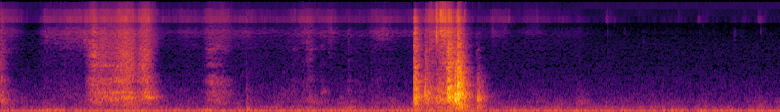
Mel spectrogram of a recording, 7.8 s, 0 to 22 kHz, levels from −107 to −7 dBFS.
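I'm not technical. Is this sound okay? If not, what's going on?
No. From start to finish the sound is rough and grainy, and clean tones take on a noisy, fizzy edge. This is most likely Opus compression squeezed too hard. The encoder ran short of detail and filled the gaps with copied or noise-like texture.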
